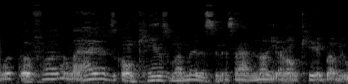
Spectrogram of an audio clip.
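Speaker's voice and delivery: high-pitched agitated protest; retold frantic panic. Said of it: "I'm in a nervous, frantic panic".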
